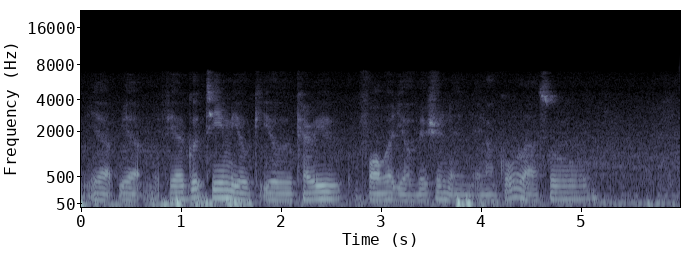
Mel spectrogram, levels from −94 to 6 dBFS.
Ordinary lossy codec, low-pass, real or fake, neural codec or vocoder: none; 7.2 kHz; real; none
